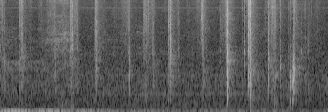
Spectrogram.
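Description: Tarot cards being shuffled and handled by hand: a quick run of irregular card slaps and clicks, densest in the first second, then sparser.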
